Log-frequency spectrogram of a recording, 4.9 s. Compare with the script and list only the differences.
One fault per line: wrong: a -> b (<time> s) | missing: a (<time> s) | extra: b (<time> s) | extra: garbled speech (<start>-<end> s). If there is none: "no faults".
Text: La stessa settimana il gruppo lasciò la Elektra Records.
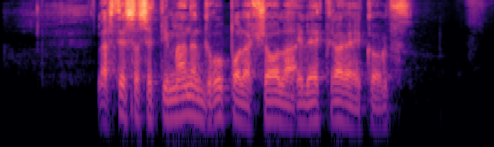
no faults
